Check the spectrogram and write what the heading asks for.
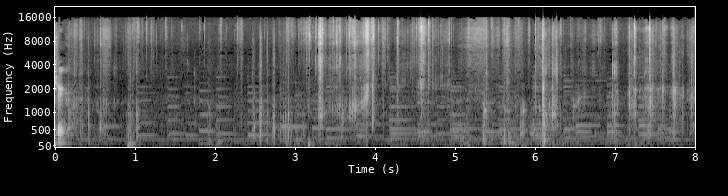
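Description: Foil wrapper of a Kinder Surprise egg crinkling and tearing as it is peeled off, with sharp crackles and clicks. Near the end the plastic toy capsule inside is snapped open. Quiet background music runs underneath.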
